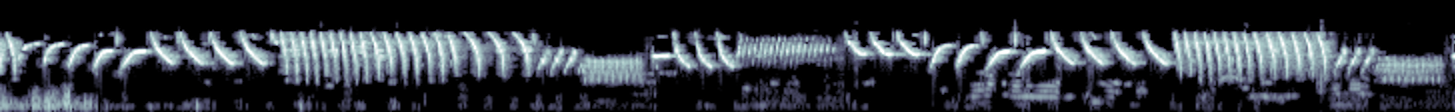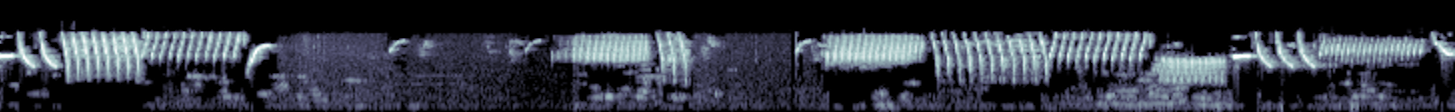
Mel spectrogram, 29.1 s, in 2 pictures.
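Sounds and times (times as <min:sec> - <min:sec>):
canary buzzy song: 0:00.0 - 0:29.0.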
